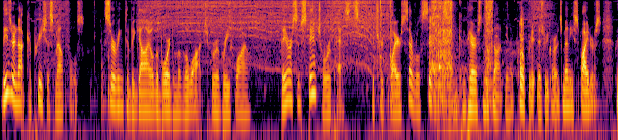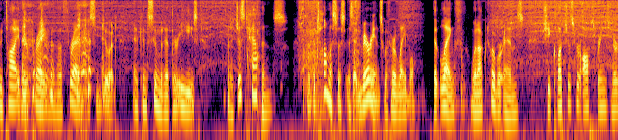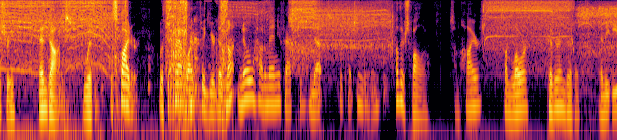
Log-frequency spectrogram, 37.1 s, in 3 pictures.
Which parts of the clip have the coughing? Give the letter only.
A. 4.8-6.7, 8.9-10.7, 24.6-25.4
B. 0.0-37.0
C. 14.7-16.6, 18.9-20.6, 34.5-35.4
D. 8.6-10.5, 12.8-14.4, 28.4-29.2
D.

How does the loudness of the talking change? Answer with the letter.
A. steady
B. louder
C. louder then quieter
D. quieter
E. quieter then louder
C.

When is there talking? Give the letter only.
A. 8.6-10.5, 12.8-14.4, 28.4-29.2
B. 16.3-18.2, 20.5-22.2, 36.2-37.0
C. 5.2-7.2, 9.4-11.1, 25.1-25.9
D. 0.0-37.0
D.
